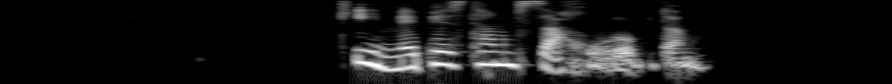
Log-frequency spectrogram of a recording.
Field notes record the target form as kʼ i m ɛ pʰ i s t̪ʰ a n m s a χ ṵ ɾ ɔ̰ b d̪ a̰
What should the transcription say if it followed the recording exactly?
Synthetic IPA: kʼ i m ɛ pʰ ɛ s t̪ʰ a n m s a χ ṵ ɾ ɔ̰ b d̪ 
